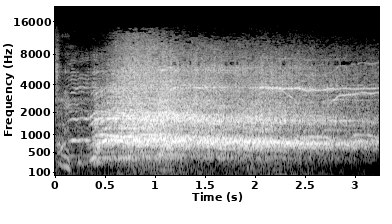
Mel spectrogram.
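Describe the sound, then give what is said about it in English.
A crowd erupts into loud, sustained cheering and shouting in reaction to a plan just laid out to them, after a brief voice at the start, the mass of yells holding steady for about three seconds before easing slightly. “So he laid out the plan, and everyone's cheering.”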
